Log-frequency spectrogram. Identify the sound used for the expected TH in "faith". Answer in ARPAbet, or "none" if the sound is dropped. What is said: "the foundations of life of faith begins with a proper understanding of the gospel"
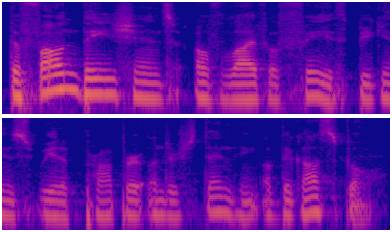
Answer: TH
